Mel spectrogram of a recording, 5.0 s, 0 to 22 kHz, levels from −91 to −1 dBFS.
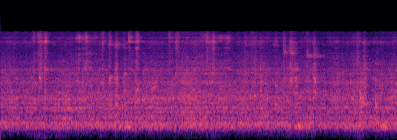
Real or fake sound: fake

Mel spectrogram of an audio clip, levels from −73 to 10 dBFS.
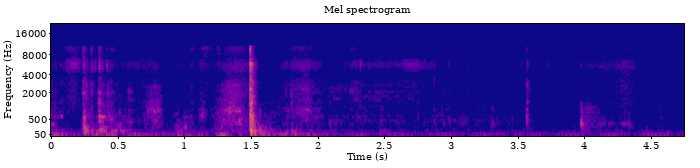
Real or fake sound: real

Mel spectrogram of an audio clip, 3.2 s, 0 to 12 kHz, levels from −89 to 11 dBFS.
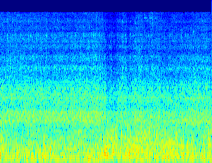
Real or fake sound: real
